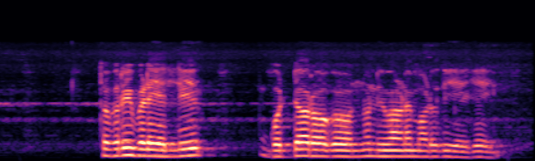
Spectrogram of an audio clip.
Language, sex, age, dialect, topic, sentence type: Kannada, male, 41-45, Mysore Kannada, agriculture, question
